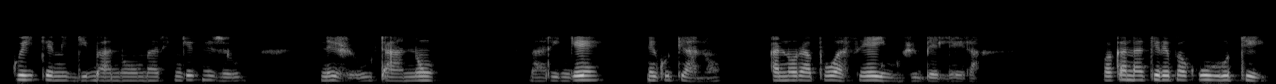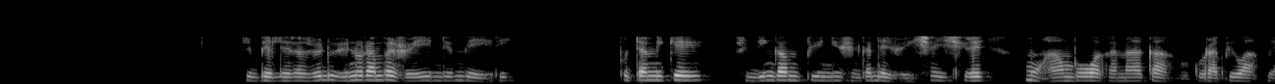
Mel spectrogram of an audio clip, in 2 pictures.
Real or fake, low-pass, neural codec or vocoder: fake; 3.6 kHz; vocoder, 44.1 kHz, 80 mel bands, Vocos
